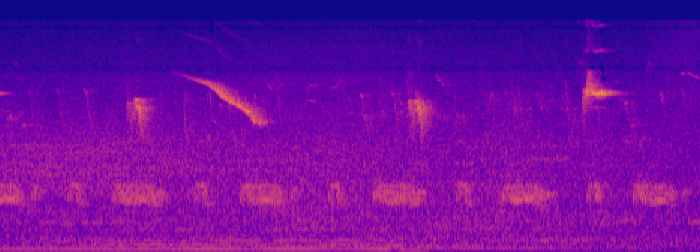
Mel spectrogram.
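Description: Lesser Honeyguide giving a steady run of low, hollow notes, about one every two-thirds of a second, with higher chirps and a falling whistle from other birds.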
